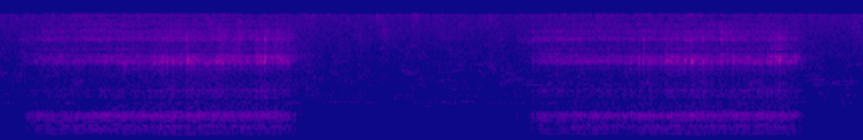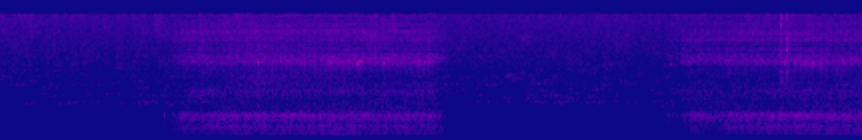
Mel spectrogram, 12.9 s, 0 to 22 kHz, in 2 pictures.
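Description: Regular, loud, rattling snores about every four seconds, around 15 breaths a minute, with quiet exhalations between; ordinary sleep snoring.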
